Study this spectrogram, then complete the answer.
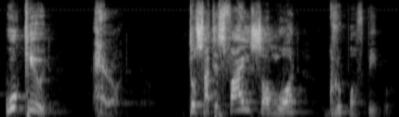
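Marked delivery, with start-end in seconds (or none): none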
